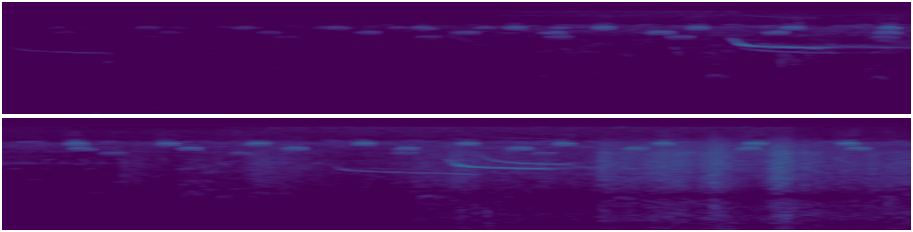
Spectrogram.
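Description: Faint night-time ambience: insects chirping high in an even rhythm of about five chirps a second, with a few short, falling bird calls. A soft rustling builds near the end.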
